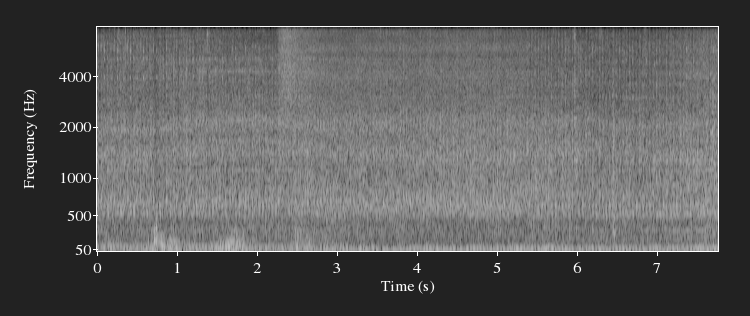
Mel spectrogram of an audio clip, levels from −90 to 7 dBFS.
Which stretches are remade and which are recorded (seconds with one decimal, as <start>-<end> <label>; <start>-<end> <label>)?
0.0-2.6 recorded; 2.6-5.4 remade; 5.4-7.8 recorded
